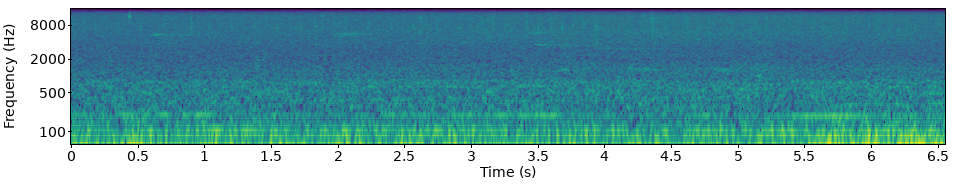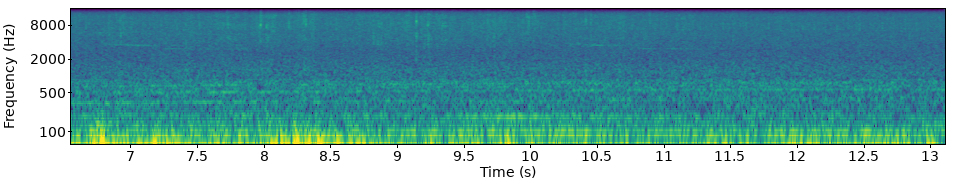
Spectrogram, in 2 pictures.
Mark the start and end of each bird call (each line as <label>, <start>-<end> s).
Black-capped Chickadee (Poecile atricapillus), 3.2-11.3 s
American Crow (Corvus brachyrhynchos), 3.4-5.3 s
